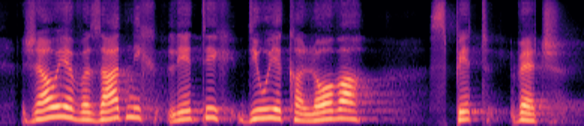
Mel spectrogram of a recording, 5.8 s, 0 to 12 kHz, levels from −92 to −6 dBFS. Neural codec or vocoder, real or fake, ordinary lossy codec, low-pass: codec, 24 kHz, 0.9 kbps, DualCodec; fake; none; none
